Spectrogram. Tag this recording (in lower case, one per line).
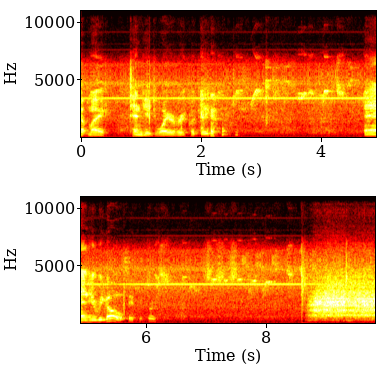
engine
